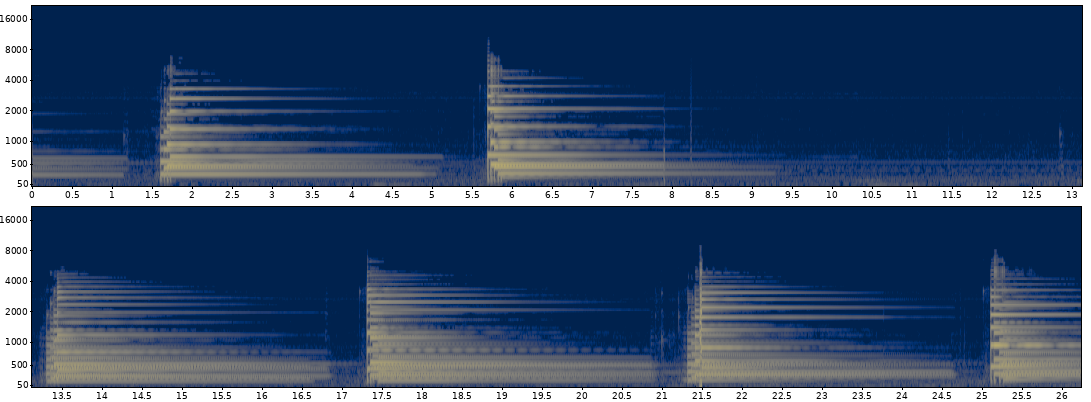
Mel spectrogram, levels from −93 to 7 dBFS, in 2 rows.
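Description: At 7.87, 21.46 and 23.74 s the music is broken by 30 ms bursts of damaged data in the compressed stream: corrupted frames make the decoder lose sync and hunt for the next header, giving brief glitches that show as thin broadband vertical smears and abrupt waveform discontinuities.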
